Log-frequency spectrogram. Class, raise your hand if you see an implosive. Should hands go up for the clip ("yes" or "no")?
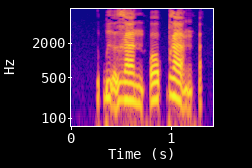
yes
